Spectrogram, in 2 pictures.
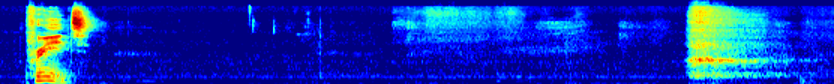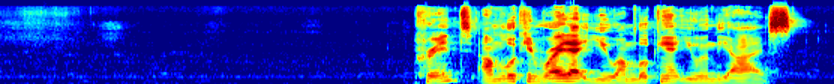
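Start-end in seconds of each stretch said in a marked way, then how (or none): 0.2-9.7 loud, thrilled, hyped-up excited screaming. Thanking a donor for twelve fifty subs, screaming excitedly. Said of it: "I'm sorry if I'm screaming in your ears".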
